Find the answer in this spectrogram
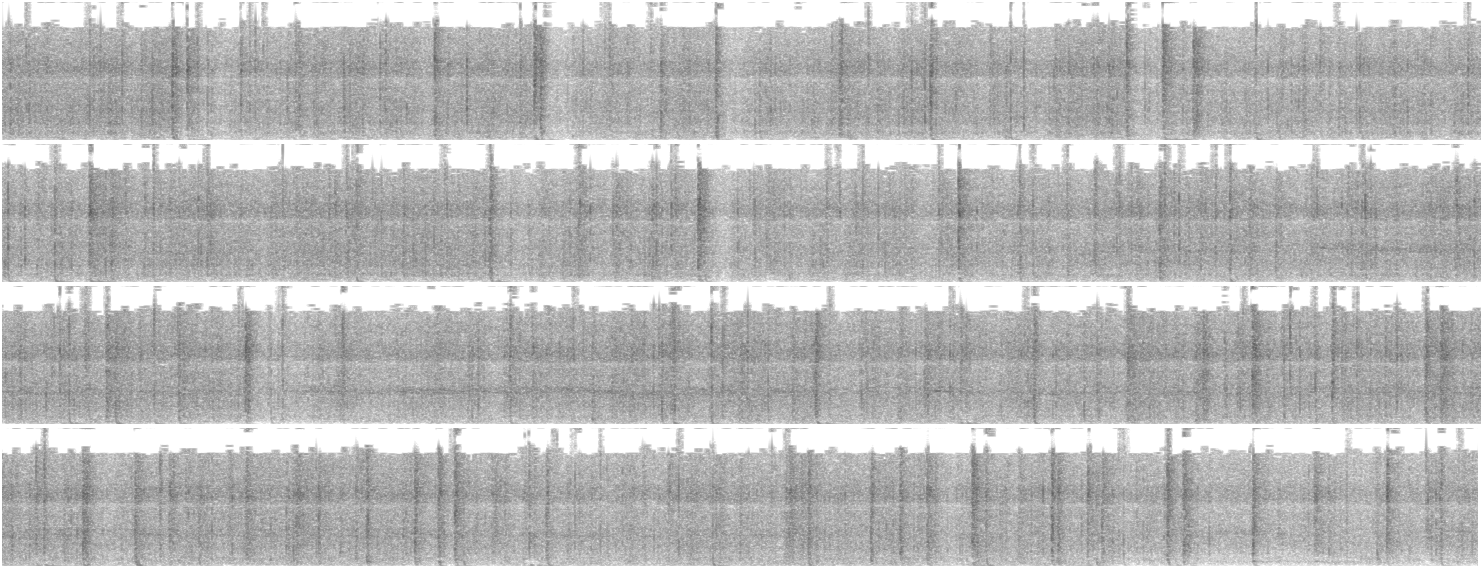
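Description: Fireworks going off without a break: a dense, continuous crackle of many small bangs and pops.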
